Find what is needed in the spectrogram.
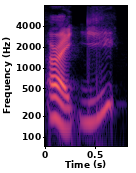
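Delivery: ordinary talk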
